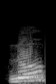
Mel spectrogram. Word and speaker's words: know: alphabet K here K no you okay so know becomes a new so this the the a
